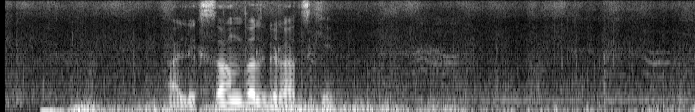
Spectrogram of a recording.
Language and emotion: Russian, neutral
